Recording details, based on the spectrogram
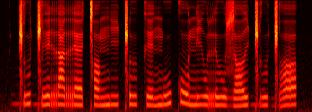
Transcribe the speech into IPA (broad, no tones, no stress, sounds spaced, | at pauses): ɡ͡ǁ ɯ ɡ͡ǁ e r a r ɛ ǀ ʌ ŋ i ǁ ɯ k e ŋ u k o n i u̯ r ɯ u̯ z ʌ i̯ ɡ͡ǁ ɯ ɡ͡ǁ ʌ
